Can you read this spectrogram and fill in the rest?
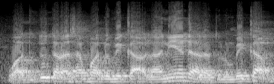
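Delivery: ordinary talk, nothing marked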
